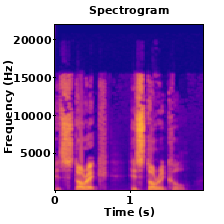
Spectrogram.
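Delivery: TO stressed the same in historic and historical.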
